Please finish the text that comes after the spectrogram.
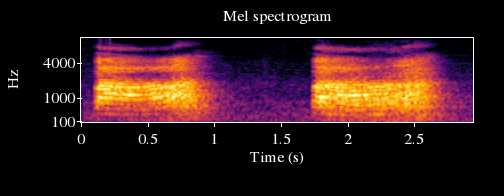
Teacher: We call rising tone. Two step down and up.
